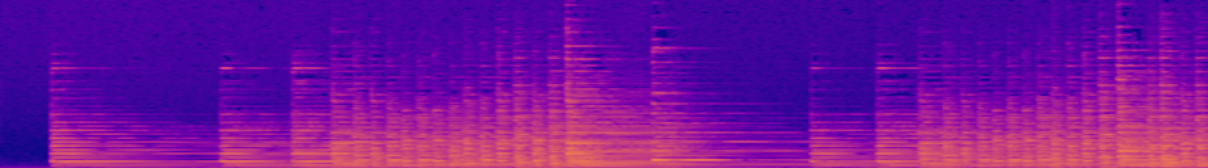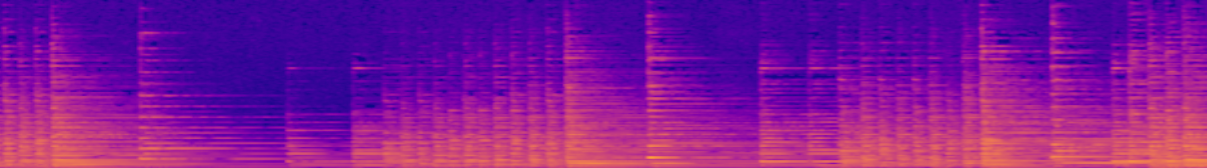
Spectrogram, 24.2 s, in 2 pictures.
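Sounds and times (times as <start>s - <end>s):
piano prelude in E minor: 0.0s - 24.1s.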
